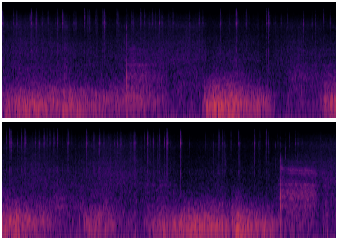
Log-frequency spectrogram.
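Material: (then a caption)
Plastic. A small hollow clear plastic wand bottle with a star topper, filled with pink glitter liquid, is held in both hands with long red nails and tapped, turned and shaken close to microphones. Soft, low rumbling swells of sloshing and handling rise and fall, scattered with quick, bright clicks from the nails tapping the plastic.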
